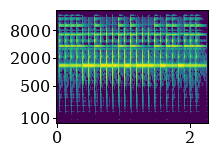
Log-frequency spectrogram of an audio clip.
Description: без слов
короткие
звонкие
